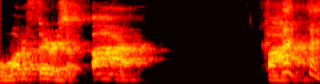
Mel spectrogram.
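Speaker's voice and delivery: put-on speaking with a Texan accent. Retelling what Chasey said in a conversation, in Chasey's Texas accent. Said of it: "Chasey goes in her Texas accent".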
